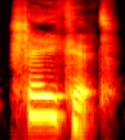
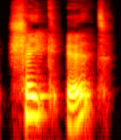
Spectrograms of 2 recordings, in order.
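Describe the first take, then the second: First: The two words are joined without a gap. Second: The two words are separated by a gap. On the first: The speaker calls it right. "we say shake it" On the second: The speaker calls it wrong. "So we don't say shake it"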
